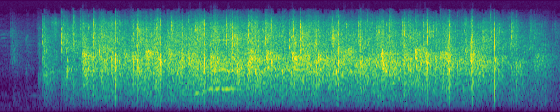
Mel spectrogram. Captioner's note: applause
